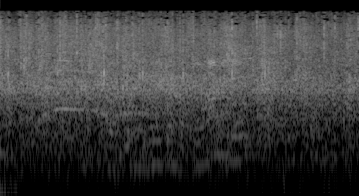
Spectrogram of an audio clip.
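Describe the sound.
Dense, steady audience applause after a singing performance at an awards event: a continuous wash of many hands clapping, with no clear pauses across the short stretch.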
